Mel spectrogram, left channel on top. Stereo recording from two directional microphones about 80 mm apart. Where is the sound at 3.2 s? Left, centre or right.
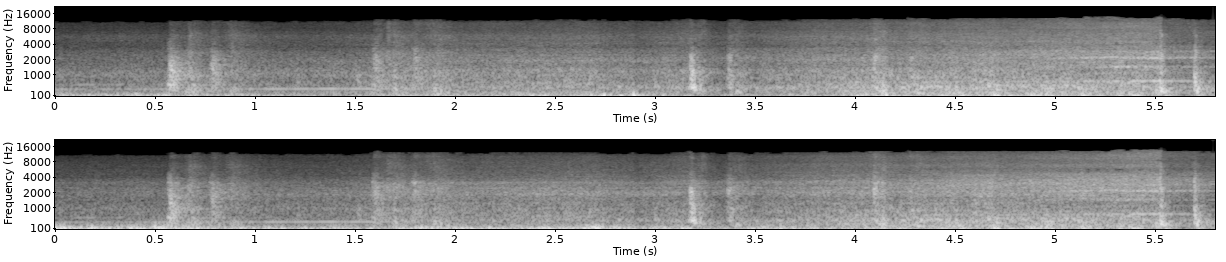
Right.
